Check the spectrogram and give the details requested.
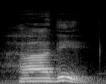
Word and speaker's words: ہادی: حامد، ہادی. ہادی. ہادی میں 2 چشمہ جو ہائے 2 چشمہ ہے اس میں حلق میں آواز پھنسے گی، فشار آئے گا، آواز کے اوپر پریشر آئے گا.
